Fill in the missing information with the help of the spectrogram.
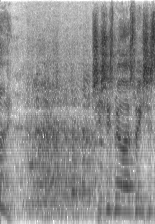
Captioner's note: audience laughing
